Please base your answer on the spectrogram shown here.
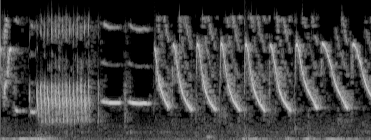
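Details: Domestic canary, 'gacor isian' song: a short harsh buzzy burst and thin held whistle, then a crisp run of about nine loud downslurred whistles, evenly spaced and fast.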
